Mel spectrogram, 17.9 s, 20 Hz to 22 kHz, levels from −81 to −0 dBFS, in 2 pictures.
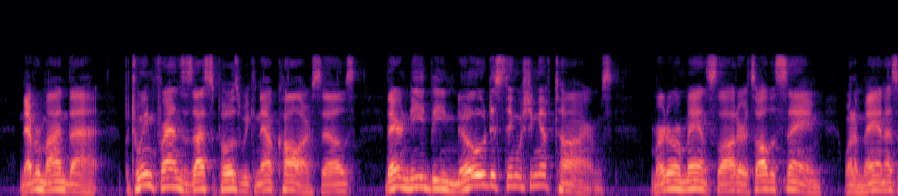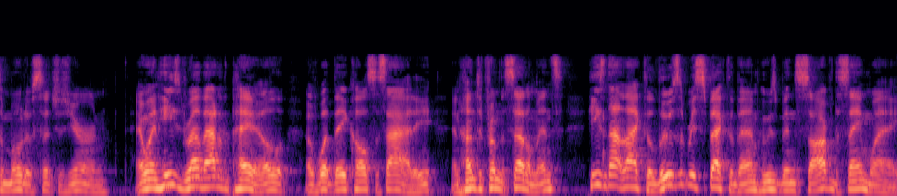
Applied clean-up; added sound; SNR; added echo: none; none; none; none.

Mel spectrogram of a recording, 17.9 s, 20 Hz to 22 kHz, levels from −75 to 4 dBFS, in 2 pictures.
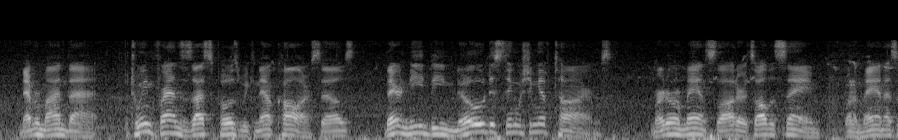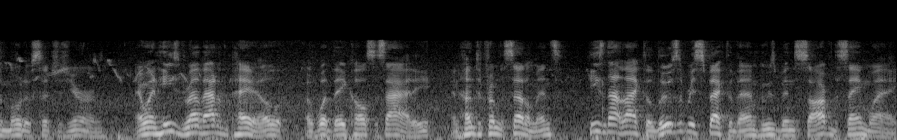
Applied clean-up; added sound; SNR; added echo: none; Chirp, tweet; 14 dB; none.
